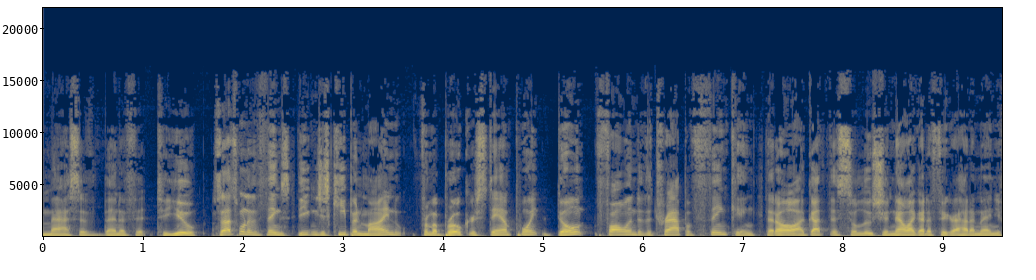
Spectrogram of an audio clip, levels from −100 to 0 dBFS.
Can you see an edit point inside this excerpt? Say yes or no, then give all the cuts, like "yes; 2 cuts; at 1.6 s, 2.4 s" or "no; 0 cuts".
yes; 4 cuts; at 1.6 s, 2.5 s, 3.7 s, 7.2 s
